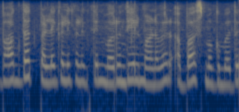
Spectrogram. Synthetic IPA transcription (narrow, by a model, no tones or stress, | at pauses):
baːɡ̚d̪aːt̪̚pɐɭːɐɪɣɐɭɐɪɣɐɭɯt̪ːɪnmɐɾɯnd̪ɪjɐlmaːnɐʋɐɾɐ̰bːaːsmɐɣɯmbɐðɯ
